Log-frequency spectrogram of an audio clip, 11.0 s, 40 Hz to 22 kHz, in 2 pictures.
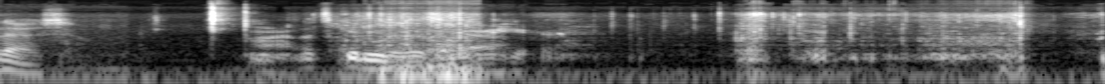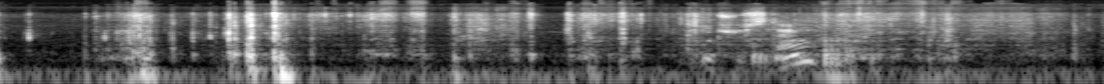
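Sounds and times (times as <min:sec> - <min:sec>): cardboard box clicks and rustles: 0:06.0 - 0:11.0.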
